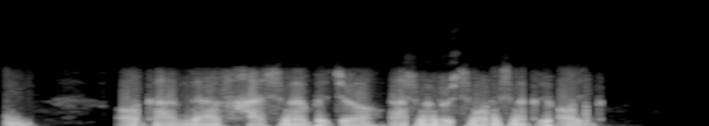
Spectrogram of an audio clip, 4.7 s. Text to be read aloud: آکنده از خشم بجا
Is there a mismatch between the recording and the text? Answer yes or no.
yes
